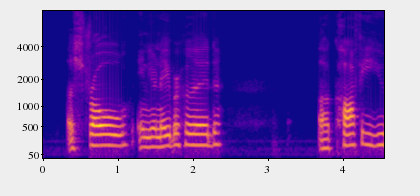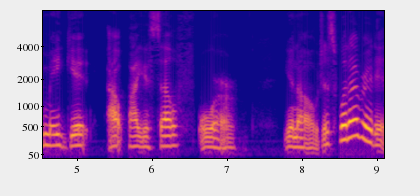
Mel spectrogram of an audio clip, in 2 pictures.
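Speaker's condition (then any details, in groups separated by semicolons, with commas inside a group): No condition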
